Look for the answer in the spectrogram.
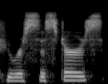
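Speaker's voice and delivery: usual speaking voice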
